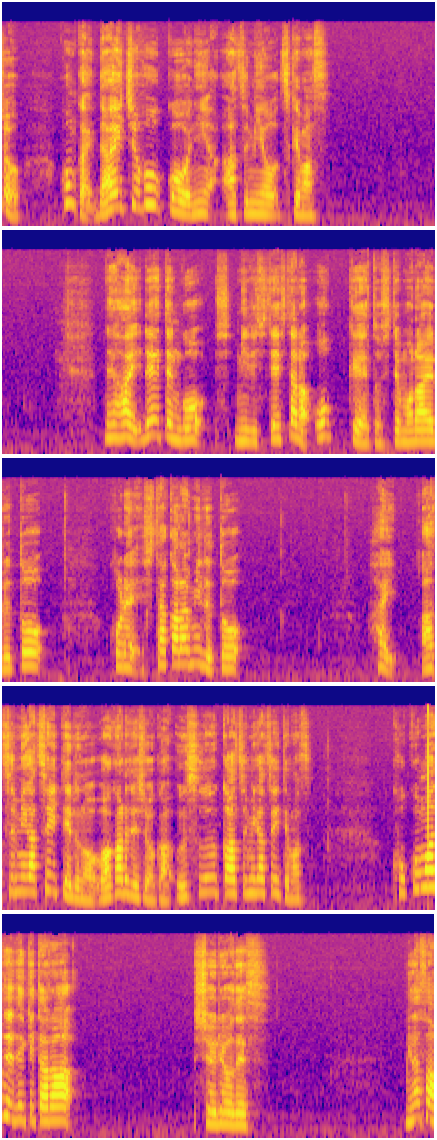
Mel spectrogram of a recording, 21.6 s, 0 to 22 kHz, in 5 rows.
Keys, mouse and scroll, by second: 7.9 click, 9.2 middle click, 10.0-10.3 scroll up 5, 10.3-10.7 scroll down 5, 10.7 scroll, 11.2 scroll, 11.5 scroll, 12.0 middle click, 15.8-16.2 scroll up 2, 17.7 click.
